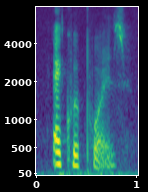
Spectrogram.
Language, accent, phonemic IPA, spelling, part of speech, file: English, US, /ˈɛkwɪpɔɪz/, equipoise, noun / verb, En-us-equipoise.ogg
- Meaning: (noun) 1. A state of balance; equilibrium 2. A counterbalance; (verb) 1. To act or make to act as an equipoise 2. To cause to be or stay in equipoise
